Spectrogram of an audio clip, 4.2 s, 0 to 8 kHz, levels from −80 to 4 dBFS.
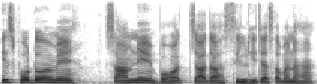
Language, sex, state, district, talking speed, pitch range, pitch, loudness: Hindi, male, Jharkhand, Garhwa, 140 wpm, 150-180 Hz, 165 Hz, -14 LUFS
